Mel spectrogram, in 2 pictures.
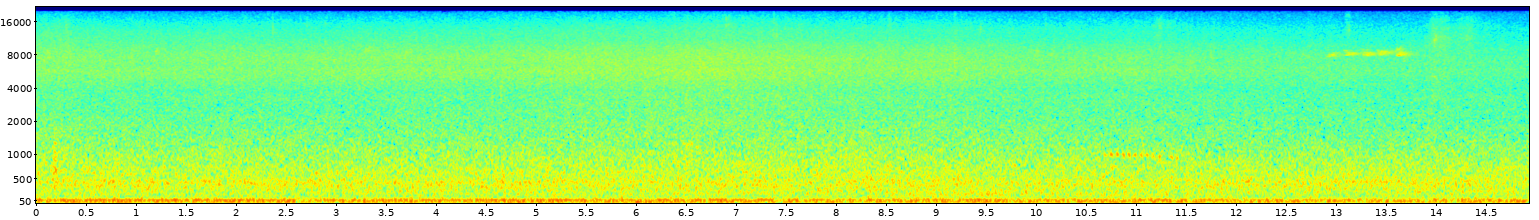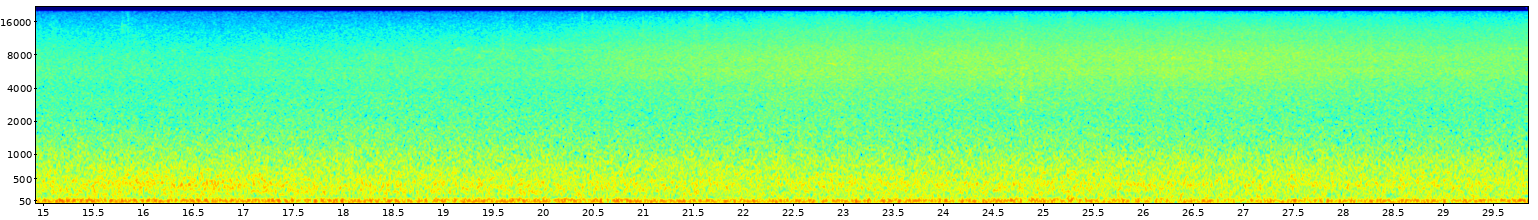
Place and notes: Morasko nature reserve - in the windy forest
sounds of a military training on a range a few kilometers away. in a windy forest. (roland r-07)
Poznań, Poland, October 2018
